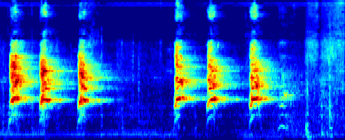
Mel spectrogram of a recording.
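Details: Pomeranian in a pet shop in Kobe, Japan, gives six sharp, bright barks in two rough groups of three, each bark short with a quick falling tail. A low steady hum runs underneath.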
